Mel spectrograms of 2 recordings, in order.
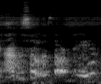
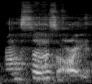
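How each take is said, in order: First: Much higher, softer, cracking on sorry; a sob catching the words; apology breaking up with crying; voice breaking into tears. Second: Said in the usual way. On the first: Real, not acted. Tearful apology while crying.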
